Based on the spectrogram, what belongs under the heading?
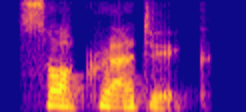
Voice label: "Socratic", Indian

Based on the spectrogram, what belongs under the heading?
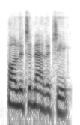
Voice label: "Polytonality", Indian; Dictionary

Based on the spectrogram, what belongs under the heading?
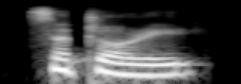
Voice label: "satori", Indian

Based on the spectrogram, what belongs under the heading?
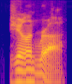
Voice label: "genre", American

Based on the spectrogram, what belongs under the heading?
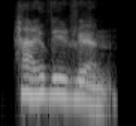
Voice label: "Hanoverian", Indian

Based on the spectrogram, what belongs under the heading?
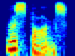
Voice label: "response", Indian

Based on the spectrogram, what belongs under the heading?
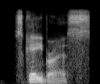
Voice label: "scabrous", British

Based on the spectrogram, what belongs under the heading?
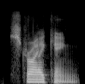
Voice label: "striking", American

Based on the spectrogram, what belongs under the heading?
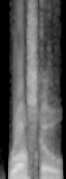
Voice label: "roscoe", American

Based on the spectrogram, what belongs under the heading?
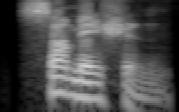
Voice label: "summation", American

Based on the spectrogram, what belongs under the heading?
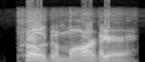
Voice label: "Protomartyr", American

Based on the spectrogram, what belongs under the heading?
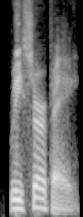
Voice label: "resurvey", American

